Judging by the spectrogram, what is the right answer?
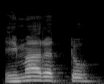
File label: "iimarattu", Archi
